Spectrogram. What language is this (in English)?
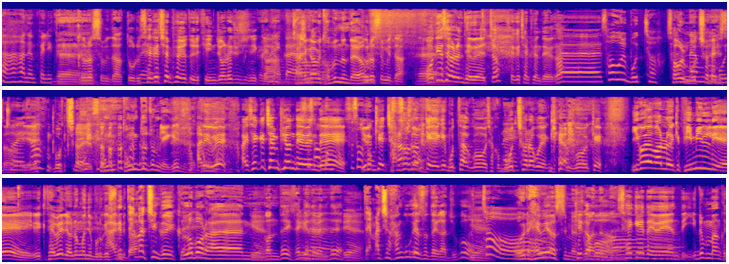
Korean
